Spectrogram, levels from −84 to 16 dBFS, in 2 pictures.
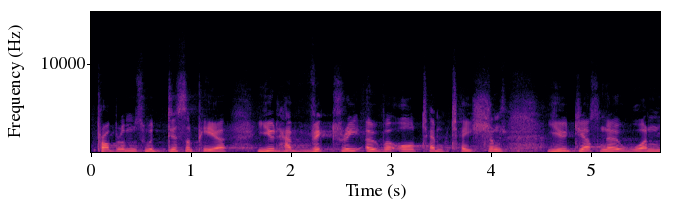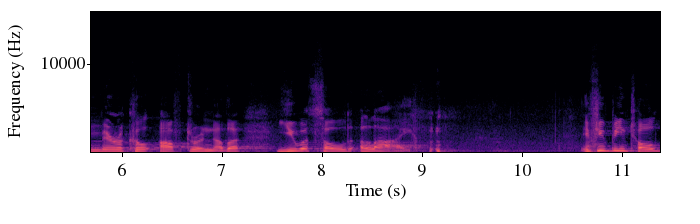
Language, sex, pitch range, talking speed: English, male, 170-205 Hz, 130 wpm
